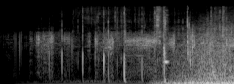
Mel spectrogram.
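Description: Sound effects of an animated intro: a run of sharp clicks and crackles that builds steadily louder, with a deep rumble coming in near the end as it swells into the intro music.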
